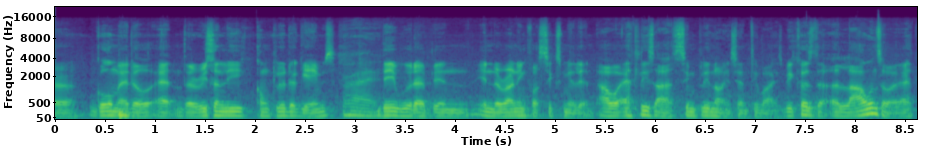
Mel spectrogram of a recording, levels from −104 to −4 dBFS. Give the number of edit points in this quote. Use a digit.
2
